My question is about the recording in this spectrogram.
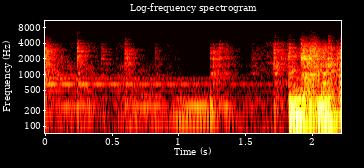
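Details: Squier Jagmaster Vista Series guitar (likely 1997): irregular scratchy crackles and pops over sustained amp tone as a control is turned; bad scratchy potentiometer.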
